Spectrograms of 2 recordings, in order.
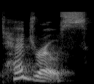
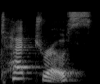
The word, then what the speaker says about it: Tedros: up I was like oh it's Tedros not tetros it's Tedros yeah I think I figured out it was a d like halfway through because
